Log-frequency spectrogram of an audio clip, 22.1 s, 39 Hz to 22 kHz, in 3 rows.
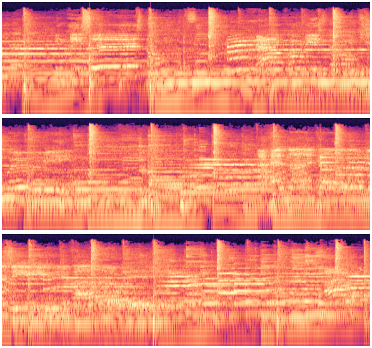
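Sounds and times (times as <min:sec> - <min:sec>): man singing: 0:00.0 - 0:10.1, 0:12.3 - 0:19.2, 0:20.8 - 0:22.0
steel guitar sliding notes: 0:00.0 - 0:22.0
strummed acoustic guitar: 0:00.0 - 0:22.0.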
